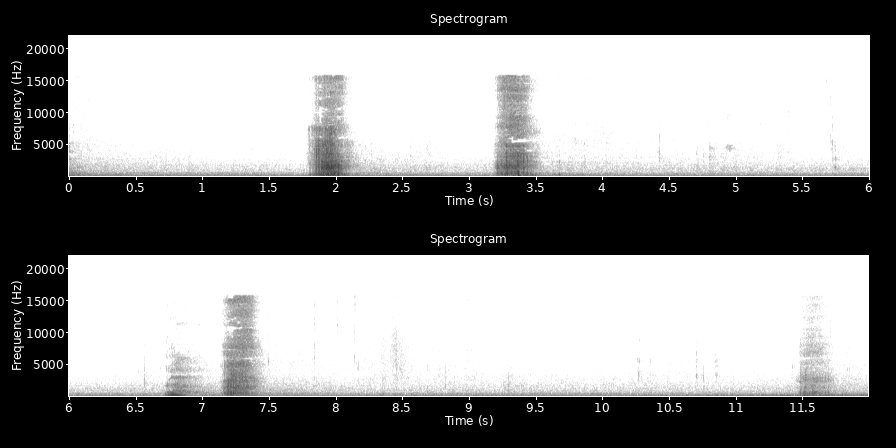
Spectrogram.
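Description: Four sharp explosive sneezes in quick succession over about twelve seconds, against quiet room noise: repeated sneezing.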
